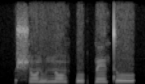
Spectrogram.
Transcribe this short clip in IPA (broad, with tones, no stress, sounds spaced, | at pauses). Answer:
ʃ ɔ̃˧ ɾ u˧ n ɔ̃˧ k͡p o˨ k͡p ɛ̃˧ t o˧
